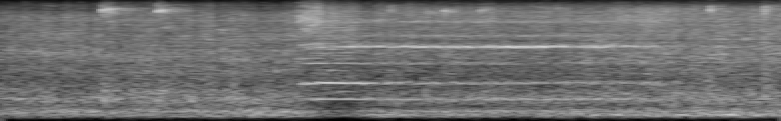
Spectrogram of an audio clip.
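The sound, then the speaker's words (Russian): A train pulls away from a snow-covered station platform, its cars producing a steady rolling rumble. A sustained horn tone enters partway through and holds over the continuing movement. “Поезд уезжает.”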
